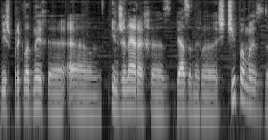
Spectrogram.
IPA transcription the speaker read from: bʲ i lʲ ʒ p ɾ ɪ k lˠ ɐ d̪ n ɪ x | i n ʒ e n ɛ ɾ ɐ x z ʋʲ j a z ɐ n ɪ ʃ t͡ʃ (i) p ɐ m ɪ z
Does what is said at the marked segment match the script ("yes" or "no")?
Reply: yes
